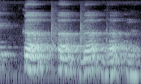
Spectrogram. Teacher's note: क्योंकि ये एक एक वर्ग जो है उनका उच्चारण स्थान लगभग कॉमनली एक है। जैसे क, ख, ग, घ, अंग कंठ से बोला जाता है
